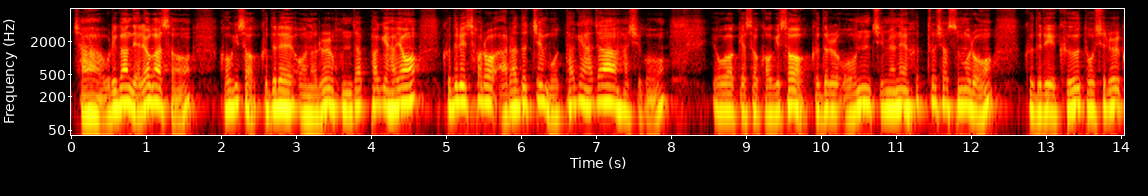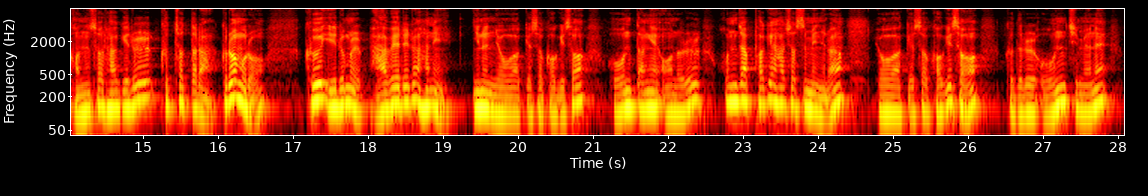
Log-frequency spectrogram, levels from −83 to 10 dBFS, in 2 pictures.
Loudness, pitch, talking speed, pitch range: -21 LUFS, 130 Hz, 280 characters per minute, 115-145 Hz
